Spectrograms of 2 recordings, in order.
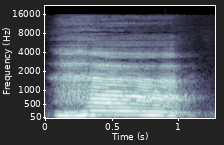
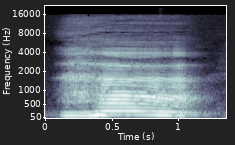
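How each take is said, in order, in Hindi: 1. हवा खुले गले से आसानी से निकलती है। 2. हवा खुले गले से आसानी से निकलती है।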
